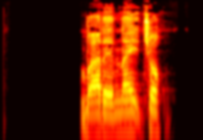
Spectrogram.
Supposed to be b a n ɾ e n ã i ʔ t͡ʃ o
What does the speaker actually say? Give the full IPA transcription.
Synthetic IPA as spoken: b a ɾ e n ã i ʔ t͡ʃ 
